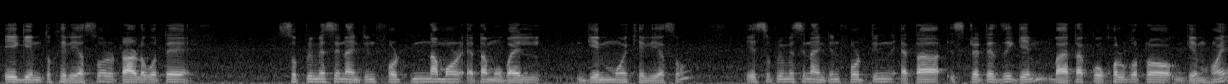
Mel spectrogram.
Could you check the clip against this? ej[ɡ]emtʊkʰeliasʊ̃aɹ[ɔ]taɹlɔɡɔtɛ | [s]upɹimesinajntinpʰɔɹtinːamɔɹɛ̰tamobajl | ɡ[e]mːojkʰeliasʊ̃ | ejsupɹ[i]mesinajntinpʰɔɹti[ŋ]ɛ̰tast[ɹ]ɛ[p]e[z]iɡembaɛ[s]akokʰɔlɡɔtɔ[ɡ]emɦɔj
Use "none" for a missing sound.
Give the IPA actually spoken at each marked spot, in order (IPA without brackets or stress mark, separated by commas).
ɡ, u, s, e, i, n, ɹ, t, z, t, ɡ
